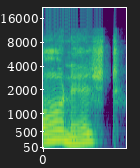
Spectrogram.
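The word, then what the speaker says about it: honest: आप कहेंगे एन आई एम एन एन में ईमानदार में इज साइलेंट होता है। तो आप कहते हो ऑनेस्ट अ ऑनेस्ट इसीलिए यहां पर आप एन का इस्तेमाल करेंगे।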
